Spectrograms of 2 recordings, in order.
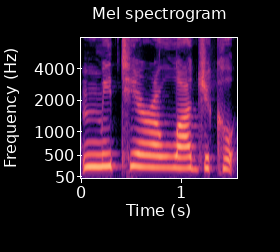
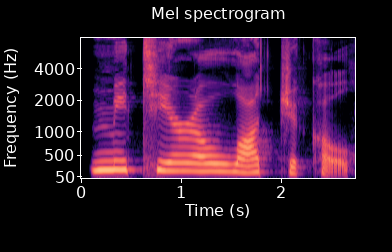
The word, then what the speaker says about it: meteorological: For example, the storm caught even the meteorological experts offguard. Meteorological balloon. It should be meteorological. Materological.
